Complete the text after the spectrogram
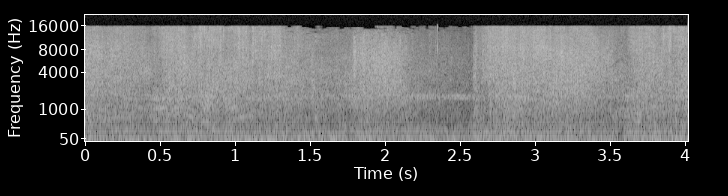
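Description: Plasma blasts burst with sharp, crackling booms.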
